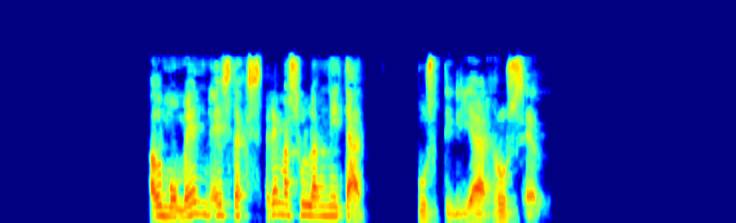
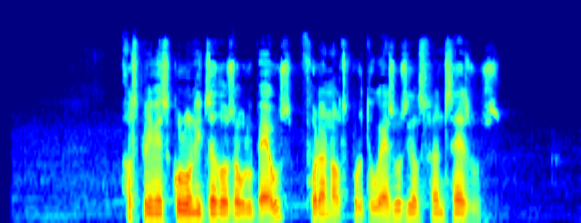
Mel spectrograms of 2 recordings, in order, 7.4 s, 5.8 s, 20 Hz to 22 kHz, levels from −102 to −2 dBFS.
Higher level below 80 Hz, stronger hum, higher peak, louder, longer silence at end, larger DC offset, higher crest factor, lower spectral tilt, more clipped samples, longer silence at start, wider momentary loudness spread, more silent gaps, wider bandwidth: first, -68 dBFS vs -74 dBFS; neither; about the same, -6 dBFS vs -8 dBFS; about the same, -24 LUFS vs -26 LUFS; first, 2 s vs 0.85 s; neither; about the same, 22 dB vs 20 dB; second, -3.5 dB/octave vs -5 dB/octave; neither; first, 1.5 s vs 1.2 s; second, 9 LU vs 13 LU; first, 3.68-4.16 s vs none; second, 8.4 kHz vs 11 kHz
